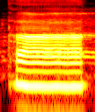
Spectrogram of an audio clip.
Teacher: تو جس حرف کے نام میں دو حروف ہوں ان کو دو الف کے برابر، یا کہہ لیں کھڑی حرکت کے برابر کھینچ کے یا لمبا کر کے پڑھیں گے ہم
